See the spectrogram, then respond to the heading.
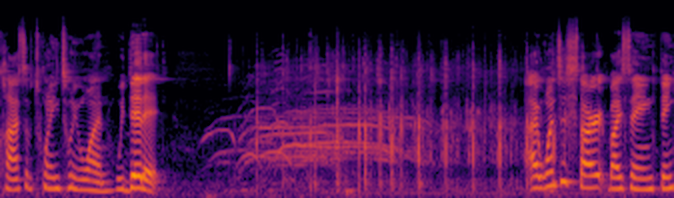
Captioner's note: applause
